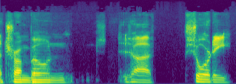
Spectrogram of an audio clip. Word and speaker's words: Trombone Shorty: and they were recorded a song with trombone Shorty, and did I say that right? – Yeah.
